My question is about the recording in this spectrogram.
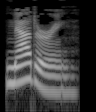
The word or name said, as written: nattering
